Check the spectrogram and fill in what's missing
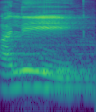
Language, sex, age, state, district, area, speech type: Marathi, male, 18-30, Maharashtra, Washim, rural, spontaneous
